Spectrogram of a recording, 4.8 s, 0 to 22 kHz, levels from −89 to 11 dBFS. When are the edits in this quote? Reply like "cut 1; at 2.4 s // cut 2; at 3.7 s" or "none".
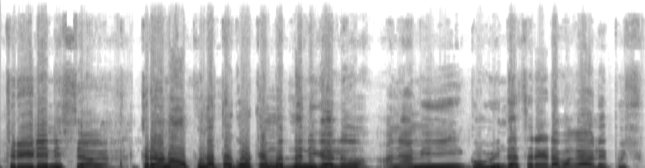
cut 1; at 0.9 s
